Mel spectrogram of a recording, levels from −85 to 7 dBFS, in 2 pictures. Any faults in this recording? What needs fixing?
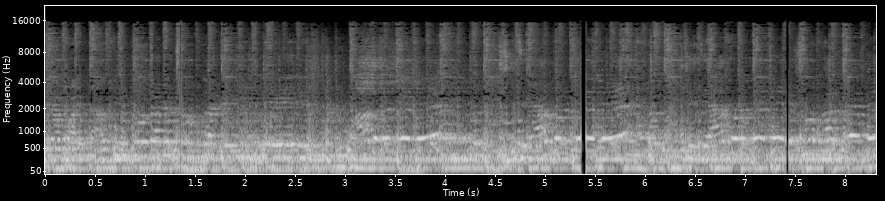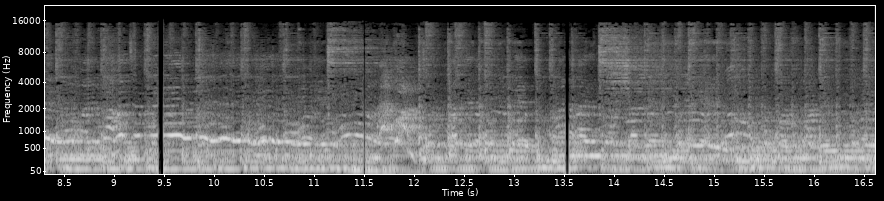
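Hard-edged silent holes at 1.35, 5.36–5.41, 7.41–7.44, 9.44–9.50, 11.49–11.52 and 13.51–13.55 s: a gap between stream segments, where mismatched 2-second segment timestamps leave silence. Fix it by making each segment's start timestamp match the previous segment's end exactly.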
